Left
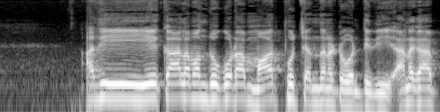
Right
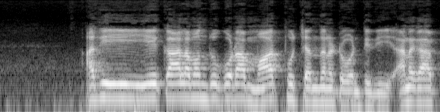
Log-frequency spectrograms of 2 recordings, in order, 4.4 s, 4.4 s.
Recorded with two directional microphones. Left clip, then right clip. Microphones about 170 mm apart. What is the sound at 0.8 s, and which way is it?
Speech, 45° left (ahead or behind).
